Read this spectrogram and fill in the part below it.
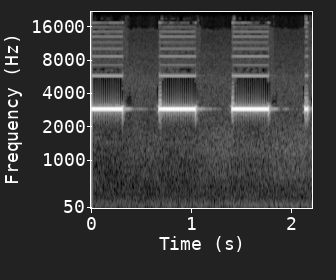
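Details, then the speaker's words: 2001 Sea-Doo GTI LE RFI two-stroke: pressing start gives only a run of high electronic beeps, four fast ones, and no cranking. The gauge alternates between maintenance and high temp; the owner suspects the computer, unconfirmed. "one two three four hit the starter and we got nothing happening here but obviously if I take a screwdriver so I'm not sure what's going on here but probably the computer most likely because it keeps bouncing between maintenance and um high temp"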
